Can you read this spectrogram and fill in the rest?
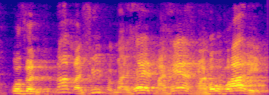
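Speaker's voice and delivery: overeager, throw in your whole body; eager Peter. Acted.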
